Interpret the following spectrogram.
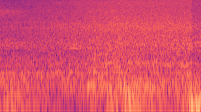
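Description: Handling noise from a handheld microphone as it is passed from hand to hand: rustling and low rumbling, with a thump near the end as it is taken in hand.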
